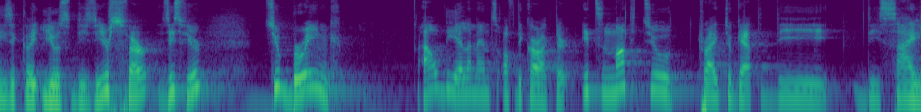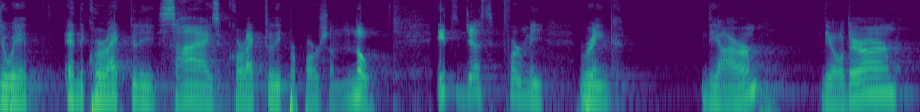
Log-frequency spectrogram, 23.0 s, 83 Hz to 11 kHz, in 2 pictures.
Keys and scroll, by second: 0.3 alt+a, 1.2 alt+a, 9.6 alt+a.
